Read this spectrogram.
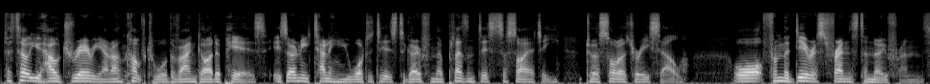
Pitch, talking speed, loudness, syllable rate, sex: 125 Hz, 225 wpm, -19 LUFS, 6.2 syllables/s, male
